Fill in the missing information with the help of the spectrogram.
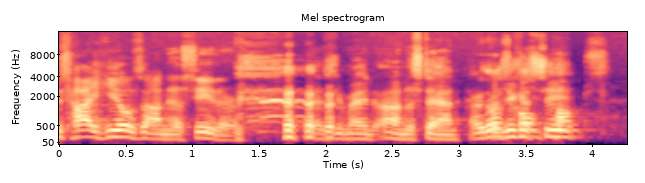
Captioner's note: chuckles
